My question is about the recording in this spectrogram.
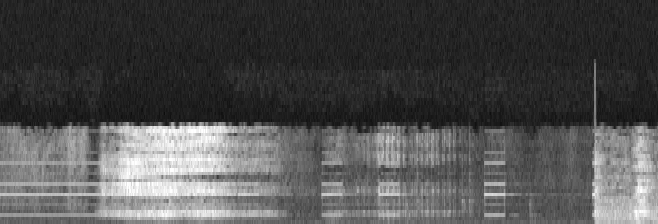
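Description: An electronic monitor's continuous beep tone cuts off about a second in. A rasping, breath-like rush follows, then three short electronic beeps at the same pitch.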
